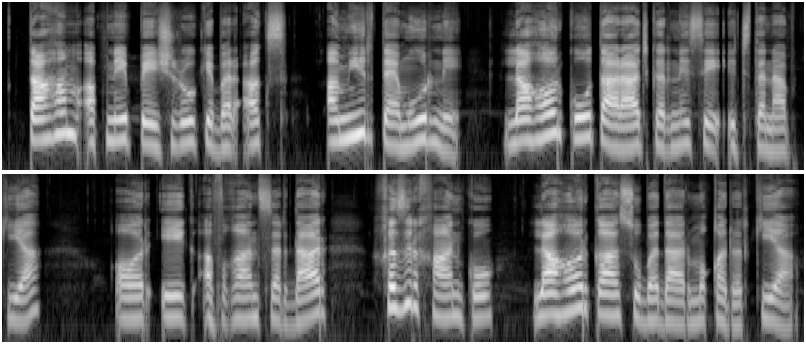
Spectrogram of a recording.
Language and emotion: Urdu, neutral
